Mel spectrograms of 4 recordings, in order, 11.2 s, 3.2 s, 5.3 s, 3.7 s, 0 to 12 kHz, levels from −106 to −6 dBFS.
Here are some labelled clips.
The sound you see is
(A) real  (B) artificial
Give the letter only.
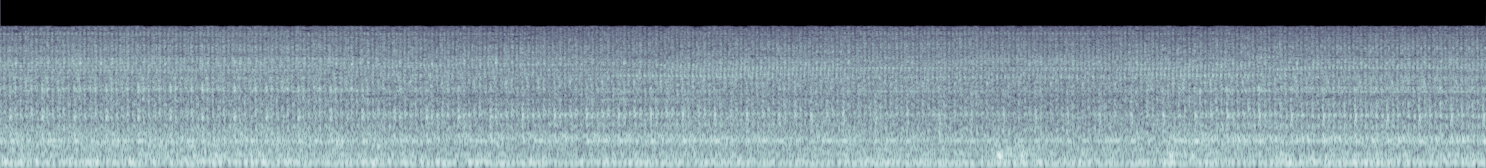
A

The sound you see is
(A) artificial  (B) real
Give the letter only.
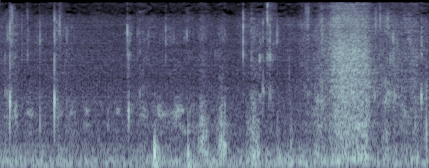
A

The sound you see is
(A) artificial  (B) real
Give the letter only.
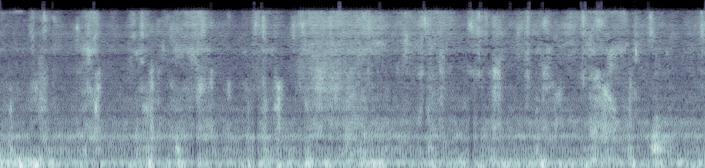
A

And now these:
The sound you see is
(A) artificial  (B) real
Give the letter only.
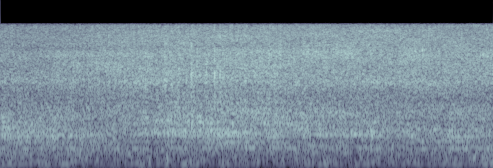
B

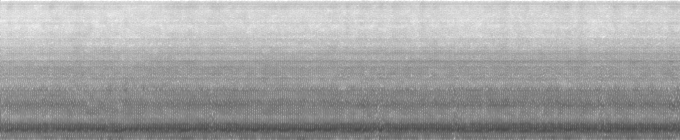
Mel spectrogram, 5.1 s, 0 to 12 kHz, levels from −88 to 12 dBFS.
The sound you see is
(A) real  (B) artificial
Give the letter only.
B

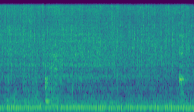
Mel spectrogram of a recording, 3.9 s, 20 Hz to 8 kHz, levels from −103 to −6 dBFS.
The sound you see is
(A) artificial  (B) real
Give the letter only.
B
